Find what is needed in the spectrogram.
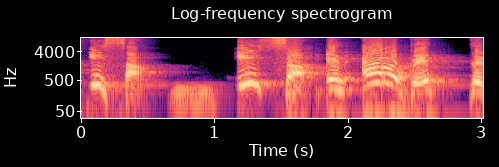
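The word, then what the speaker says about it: عيسى: In Arabic, Esau is pronounced Isa.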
